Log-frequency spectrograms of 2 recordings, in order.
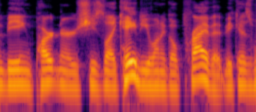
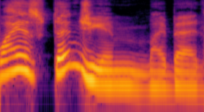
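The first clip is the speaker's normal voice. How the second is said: put-on drunk voice. Praising a voice actor's drunk voice job, quoting Himeno's drunk voice. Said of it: "amazing drunk voice job".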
